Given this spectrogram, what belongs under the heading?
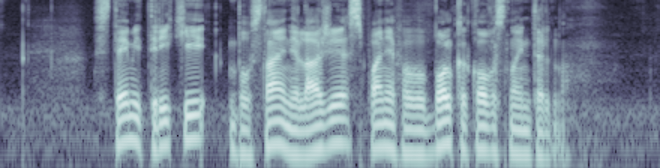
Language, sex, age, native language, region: Slovenian, male, 18-29, Slovenian, Coastal Karst region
